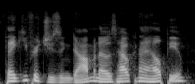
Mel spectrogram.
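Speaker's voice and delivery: fast, upbeat clerk greeting; phone greeting. Retold or imitated. Repeating the Domino's phone greeting, quick and upbeat. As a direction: rattle it off like a pizza clerk. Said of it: "repeats the phone greeting".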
